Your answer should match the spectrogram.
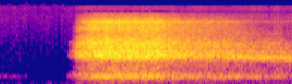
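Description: A deep breath is taken during guided meditation: a brief silence, then one long, steady, airy inhalation that holds its strength to the end.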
